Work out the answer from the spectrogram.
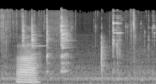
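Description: Food goes into a metal gastronorm steam-table pan, giving a few sharp metallic clinks and light scrapes spaced apart.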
